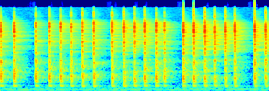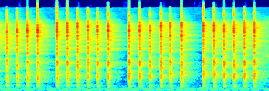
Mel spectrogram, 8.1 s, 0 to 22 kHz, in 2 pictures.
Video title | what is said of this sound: Membuat Gitar Listrik Model Telecaster Thinline Part 9 | you want a nice uniform sound like that. If you end up getting like a dead clunk sound, then you know something's not seated right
